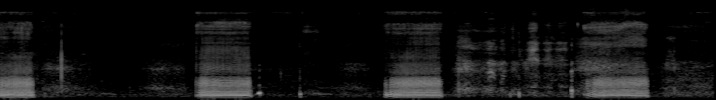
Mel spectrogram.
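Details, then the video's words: A French Bulldog puppy snoring: loud, rasping bursts roughly every three seconds, each lasting under a second, with quieter wheezy breathing and small snuffles between them. "the snoring French Bulldog puppy"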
